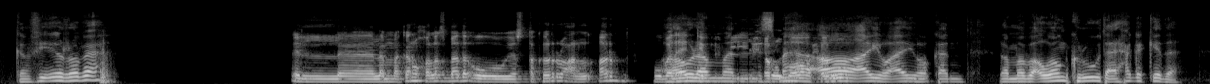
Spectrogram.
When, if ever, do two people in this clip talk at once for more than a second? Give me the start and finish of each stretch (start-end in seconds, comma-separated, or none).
6.6-8.6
